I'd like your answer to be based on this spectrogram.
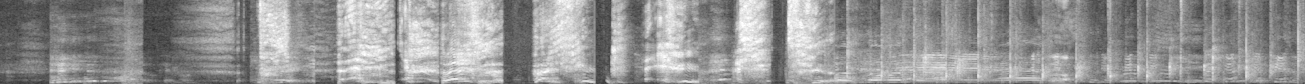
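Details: Several loud, sudden sneezes with sharp expulsive bursts, apparently provoked by putting things in the nose, with laughter, cheering and applause in the background; sneezing.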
